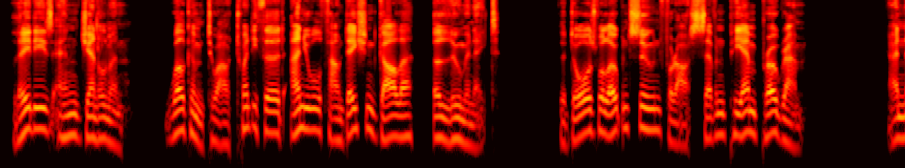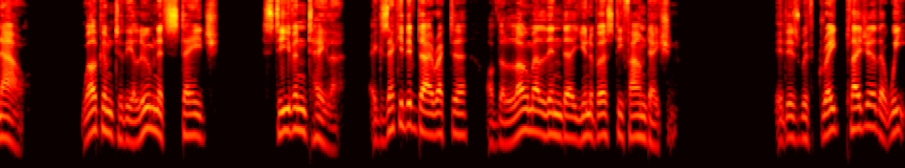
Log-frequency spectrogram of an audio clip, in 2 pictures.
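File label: English, British, male; english british voice over talent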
